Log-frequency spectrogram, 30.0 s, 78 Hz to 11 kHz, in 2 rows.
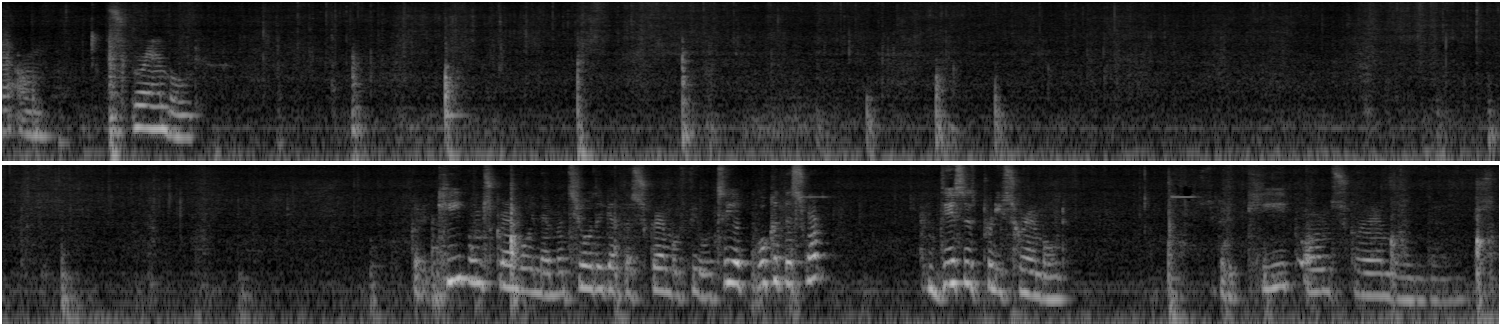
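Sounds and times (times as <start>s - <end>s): eggs sizzling in a frying pan: 0.0s - 29.9s
spatula scraping pan: 1.0s - 10.4s, 26.7s - 29.9s.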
